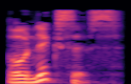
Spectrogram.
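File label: "onyxis", British English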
